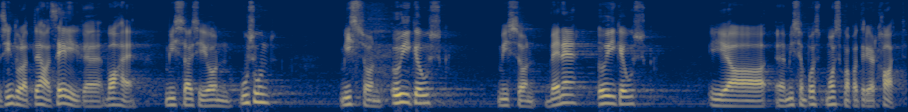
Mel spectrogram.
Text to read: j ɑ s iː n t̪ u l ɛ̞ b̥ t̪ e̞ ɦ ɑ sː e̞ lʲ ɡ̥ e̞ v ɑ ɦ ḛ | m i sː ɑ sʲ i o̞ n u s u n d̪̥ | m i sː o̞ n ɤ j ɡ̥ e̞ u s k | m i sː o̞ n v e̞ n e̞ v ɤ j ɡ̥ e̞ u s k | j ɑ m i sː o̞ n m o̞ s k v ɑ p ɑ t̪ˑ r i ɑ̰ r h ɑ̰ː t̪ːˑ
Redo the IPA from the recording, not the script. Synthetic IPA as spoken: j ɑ s iː n t̪ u l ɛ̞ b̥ t̪ e̞ ɦ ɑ s e̞ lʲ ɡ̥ e̞ v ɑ ɦ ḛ | m i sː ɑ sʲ i o̞ n u s u n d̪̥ | m i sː o̞ n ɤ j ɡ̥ e̞ u s k | m i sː o̞ n v e̞ n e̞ ɤ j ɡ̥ e̞ u s k | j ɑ m i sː o̞ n m o̞ s k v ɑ p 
